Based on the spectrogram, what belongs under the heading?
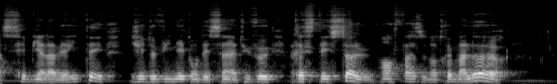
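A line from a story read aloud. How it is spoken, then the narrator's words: Exclaiming. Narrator (French): s'écria-t-elle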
